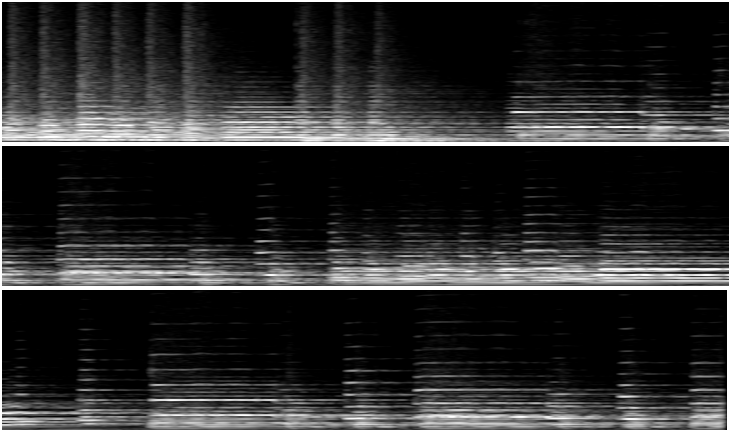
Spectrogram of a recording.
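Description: Symphony orchestra playing with the brass to the fore. The first couple of seconds bring loud chords with a run of quick, sharp accents, after which the brass holds chords over a sustained low note.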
